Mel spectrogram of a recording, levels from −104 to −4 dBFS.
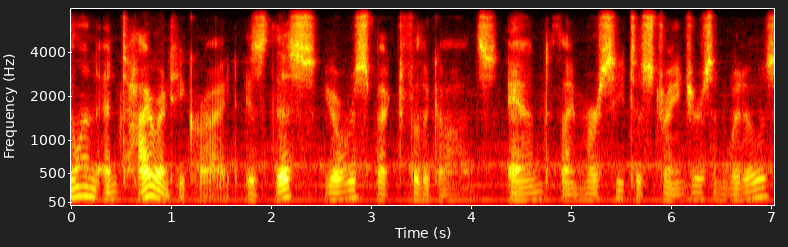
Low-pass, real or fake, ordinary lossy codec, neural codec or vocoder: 7.2 kHz; real; Opus, 32 kbps; none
